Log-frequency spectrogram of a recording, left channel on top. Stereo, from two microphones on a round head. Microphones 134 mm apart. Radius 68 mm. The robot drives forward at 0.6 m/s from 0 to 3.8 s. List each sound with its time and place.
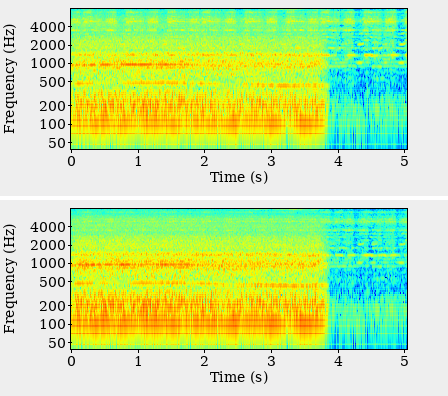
Only background noise.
